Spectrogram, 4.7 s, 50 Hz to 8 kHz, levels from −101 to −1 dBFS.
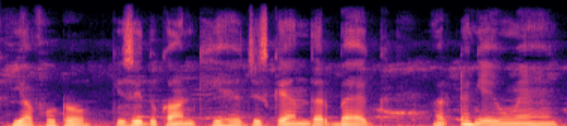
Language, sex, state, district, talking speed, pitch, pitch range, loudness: Hindi, male, Uttar Pradesh, Lucknow, 165 wpm, 130 Hz, 125-135 Hz, -17 LUFS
